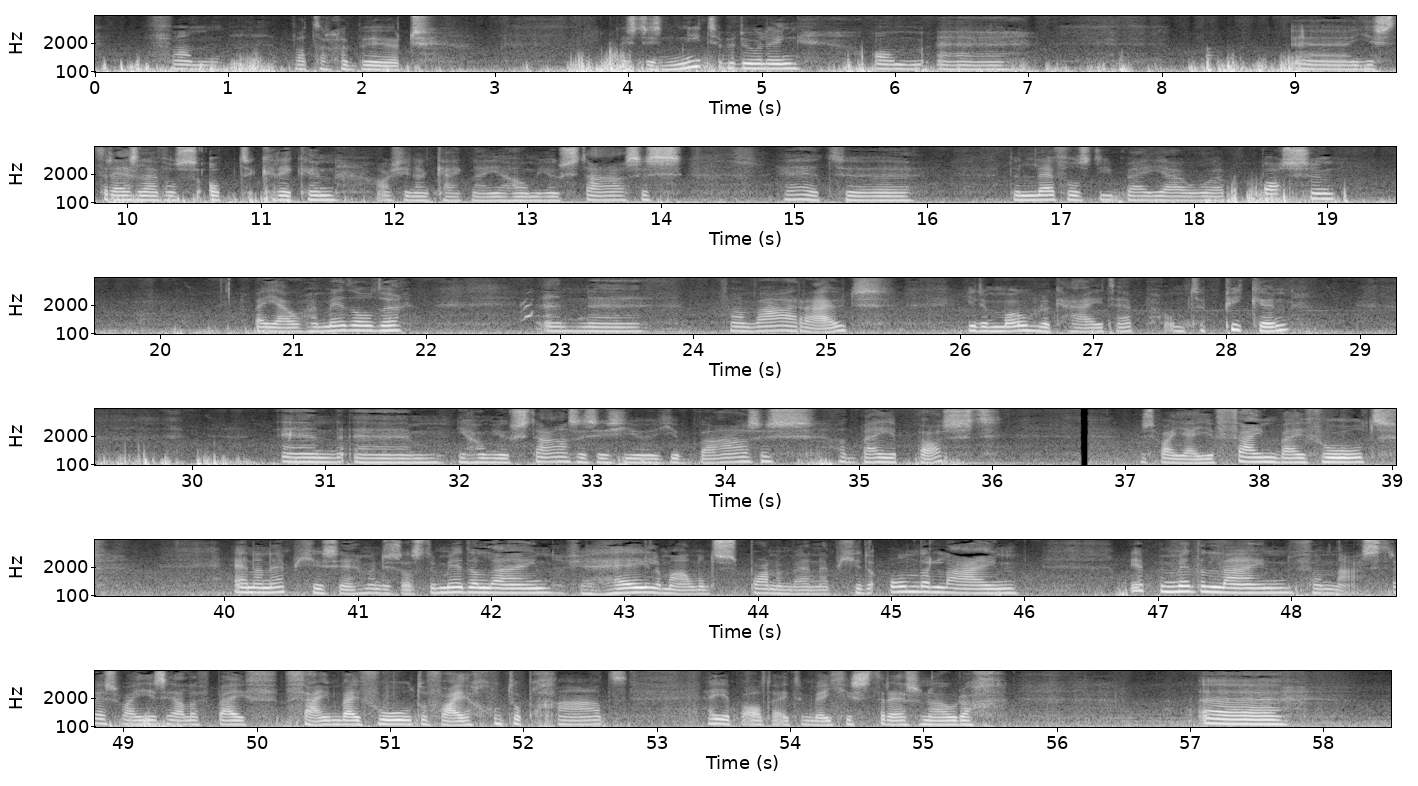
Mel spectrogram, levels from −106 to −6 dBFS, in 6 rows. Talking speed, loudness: 120 wpm, -20 LUFS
